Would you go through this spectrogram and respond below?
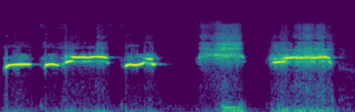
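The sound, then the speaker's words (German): The 'Zum Geburtstag viel Glück' birthday melody played as high, clear whistle-like notes in several short phrases separated by brief pauses, with one breathy, noisier burst partway through; no one speaks. It is left running while waiting for the first listener to call in. “Und bis der erste Hörer anruft, lasse ich mal diese Melodie hier noch weiterlaufen.”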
